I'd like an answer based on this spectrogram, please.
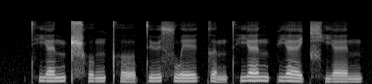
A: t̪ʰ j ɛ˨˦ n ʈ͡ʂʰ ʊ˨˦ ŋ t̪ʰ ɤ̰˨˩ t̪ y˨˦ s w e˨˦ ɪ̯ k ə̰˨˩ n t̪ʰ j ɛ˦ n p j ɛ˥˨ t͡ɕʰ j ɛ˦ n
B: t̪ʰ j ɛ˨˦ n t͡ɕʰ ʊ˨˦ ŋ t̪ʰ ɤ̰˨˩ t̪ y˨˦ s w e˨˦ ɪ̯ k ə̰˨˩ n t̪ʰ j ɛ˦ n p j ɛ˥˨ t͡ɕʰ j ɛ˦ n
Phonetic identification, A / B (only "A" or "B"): A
